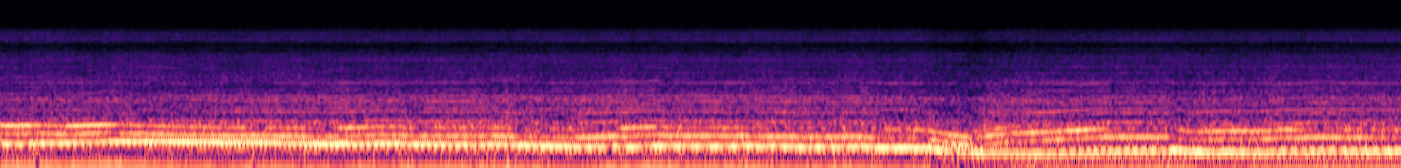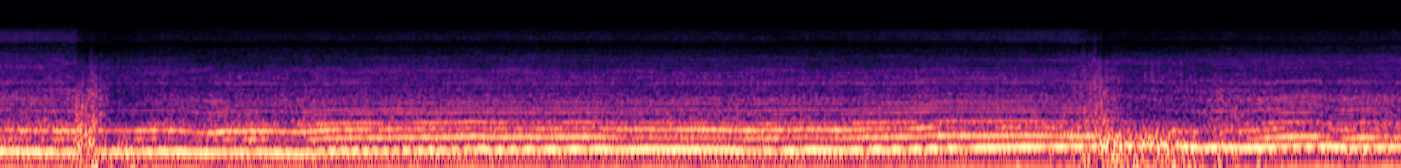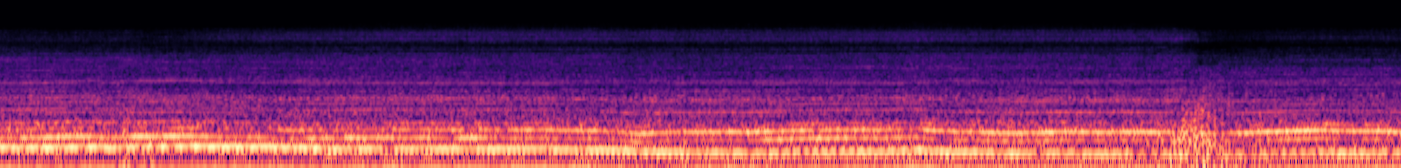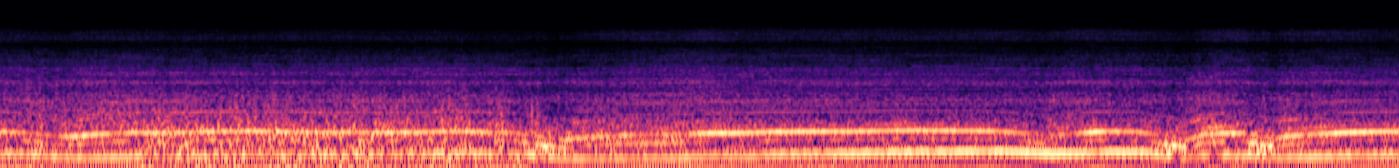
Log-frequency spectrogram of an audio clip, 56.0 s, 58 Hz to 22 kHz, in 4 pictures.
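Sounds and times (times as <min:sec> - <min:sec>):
snowmobile engine running: 0:00.0 - 0:56.0.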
